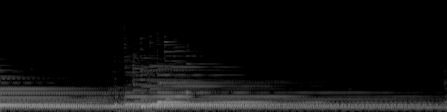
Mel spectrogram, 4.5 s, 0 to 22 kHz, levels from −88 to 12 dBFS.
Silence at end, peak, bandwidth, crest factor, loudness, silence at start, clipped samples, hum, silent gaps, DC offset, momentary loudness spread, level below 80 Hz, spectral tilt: 0 s; -24 dBFS; 5.6 kHz; 16 dB; -41 LUFS; 0 s; under 0.1%; none; none; under 0.1%; 15 LU; -74 dBFS; -9.5 dB/octave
